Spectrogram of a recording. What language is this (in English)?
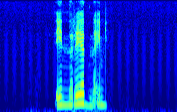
Swedish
